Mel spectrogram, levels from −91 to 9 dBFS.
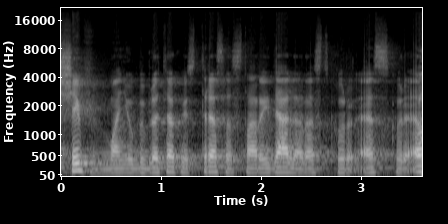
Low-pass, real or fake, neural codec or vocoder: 19.8 kHz; fake; vocoder, 48 kHz, 128 mel bands, Vocos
